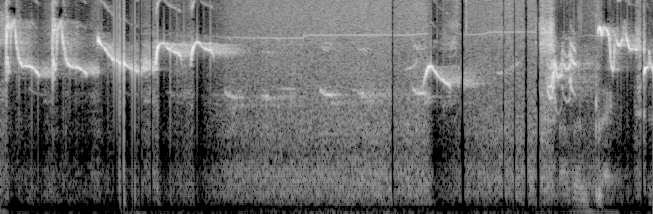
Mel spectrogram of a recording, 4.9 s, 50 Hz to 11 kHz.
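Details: A drongo at sunrise on 25 January in Tswalu Kalahari Reserve, South Africa, pours out a varied stream of high, sharp whistles, chirps and sliding notes, including mimicked calls, in quick bursts with short pauses.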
